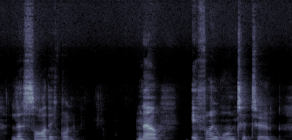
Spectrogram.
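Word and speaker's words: صادقٌ: In Arabic, in colloquial Arabic, the way people speak nowadays, you probably say inna Muhammad la sadiq. That would be typically how an Arabic speaker would speak. But in terms of Arabic grammar, I'm pronouncing these signs here deliberately so it gives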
